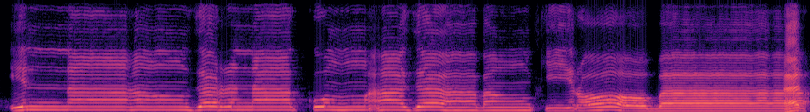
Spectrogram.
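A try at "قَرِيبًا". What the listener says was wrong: Qariba, terbalik.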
